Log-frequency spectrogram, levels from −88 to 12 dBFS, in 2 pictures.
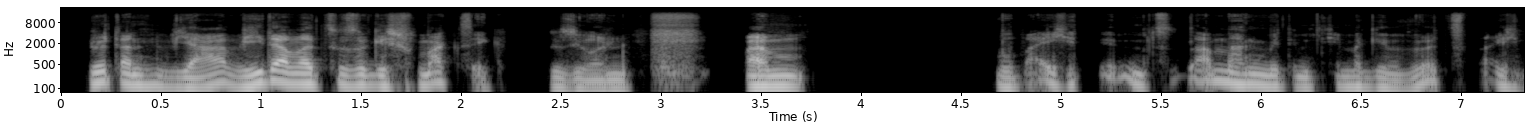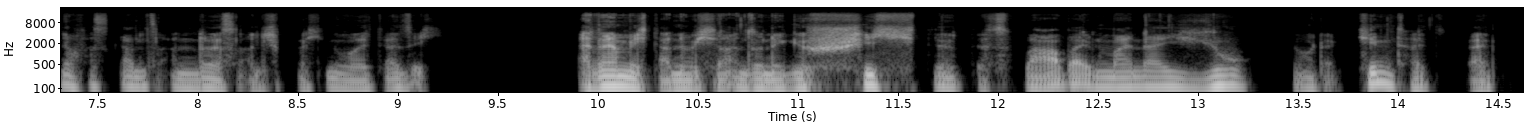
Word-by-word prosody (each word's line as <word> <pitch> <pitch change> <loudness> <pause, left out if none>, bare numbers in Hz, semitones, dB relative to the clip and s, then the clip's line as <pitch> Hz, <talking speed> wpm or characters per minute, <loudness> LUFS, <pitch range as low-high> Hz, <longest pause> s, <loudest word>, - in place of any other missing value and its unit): führt 150 +2 +3
dann, 120 -5 +2
ja, 105 +6 +1
wieder 145 +8 +8
mal 135 -1 +6
zu 125 - -3
so 120 +1 +2
Geschmacksexplosion. 90 -6 -3 0.6
Ähm, 115 0 +7 1.0
wobei 100 0 -5
ich 125 -2 -4
im 215 - -6
Zusammenhang 150 - 0
mit 115 -2 -1
dem 100 -1 -4
Thema 105 +1 -5
Gewürz 100 +2 -4
eigentlich 120 -7 -8
noch 115 -5 -6
was 105 - -12
ganz 105 -1 -7
anderes 90 -1 -5
ansprechen 95 - -11
wollte. 85 +3 -8
Also 90 -1 -8
ich - - -16 0.7
erinnere 110 +4 +7
mich 100 -5 +6
da 80 - -7
nämlich 85 -1 0
so - - -6
an 95 - -4
so 90 - -1
'ne 85 0 +1
Geschichte. 95 +2 +2
Das - - -11
war - - -3
aber 65 - 0
in 100 - -2
meiner 100 +1 -1
Jugend 105 +3 +1 0.2
oder 100 0 -12
Kindheitszeit. 135 -2 -2
105 Hz, 175 wpm, -25 LUFS, 95-120 Hz, 1.0 s, wieder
